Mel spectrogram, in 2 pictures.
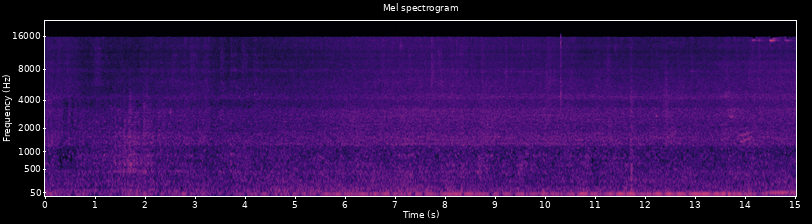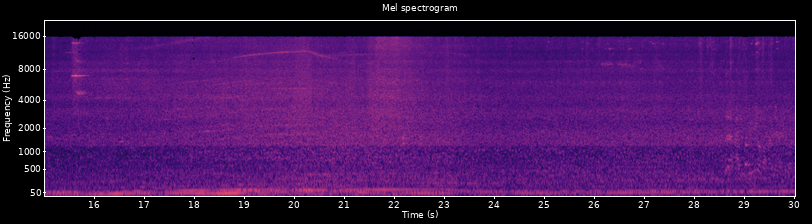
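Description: Steady low rumble of road traffic, swelling for several seconds past the middle as heavier vehicles pass.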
